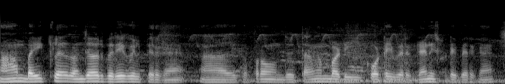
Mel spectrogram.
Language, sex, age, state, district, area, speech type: Tamil, male, 18-30, Tamil Nadu, Tiruppur, rural, spontaneous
